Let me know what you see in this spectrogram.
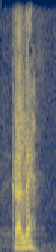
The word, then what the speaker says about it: Calais: Ci danniamo per raggiungere Calais, com'è che si pronuncia? Calais, scusate, in autostop.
